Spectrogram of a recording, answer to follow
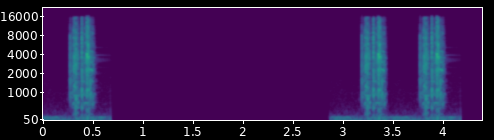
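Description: Camera shutter sound effect: a pair of sharp clicks about half a second apart at the start, and the same pair again about three seconds in, with dead silence between.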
